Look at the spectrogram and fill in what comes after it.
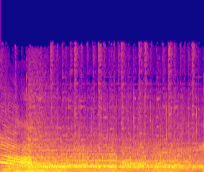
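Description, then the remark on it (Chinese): A crowd at the Hermes Sports Center cheers loudly for about four seconds before a running race, a steady roar of voices with rising whoops and shouts bursting out at the start, and no individual speech stands out. “请大家热烈的欢呼吧！”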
